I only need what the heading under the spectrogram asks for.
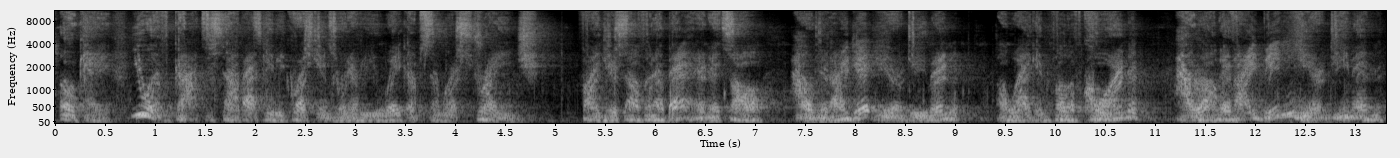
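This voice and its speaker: A sly demon tempter played by a man speaks in an animated, sardonic and grandiose way for an ASMR roleplay. The voice swoops around and rings with long reverb, over loud background ambience. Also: fairly low pitch, normal speed, background noise. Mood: wry, scheming, then mocking. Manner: theatrical, sardonic, grandiose wording. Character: sly, hedonistic male demon, mocking tempter and mentor.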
